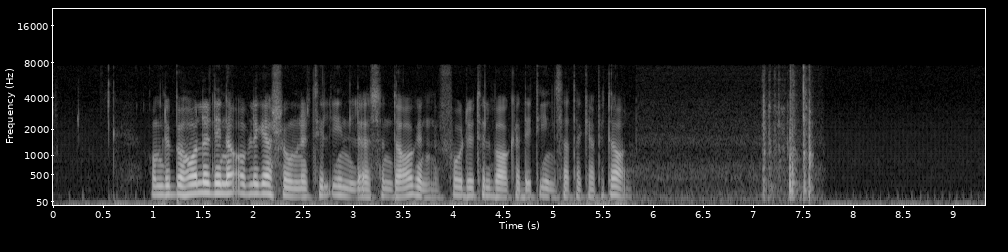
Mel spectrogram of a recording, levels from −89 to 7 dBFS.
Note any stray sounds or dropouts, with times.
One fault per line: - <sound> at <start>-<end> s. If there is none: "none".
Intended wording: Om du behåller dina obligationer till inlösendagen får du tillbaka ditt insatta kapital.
- thud at 7.1-7.6 s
